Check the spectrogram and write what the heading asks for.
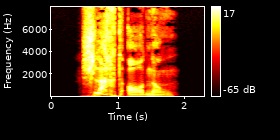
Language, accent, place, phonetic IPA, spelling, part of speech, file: German, Germany, Berlin, [ˈʃlaxtˌʔɔʁdnʊŋ], Schlachtordnung, noun, De-Schlachtordnung.ogg
- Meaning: order of battle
